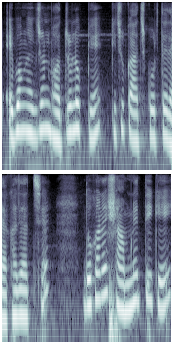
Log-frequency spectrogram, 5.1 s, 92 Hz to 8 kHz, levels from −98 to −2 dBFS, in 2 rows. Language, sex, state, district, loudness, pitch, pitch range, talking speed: Bengali, female, West Bengal, Malda, -16 LUFS, 240 Hz, 220-260 Hz, 130 wpm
